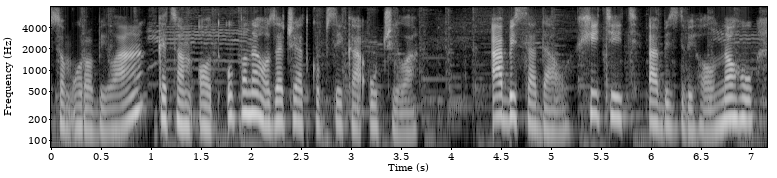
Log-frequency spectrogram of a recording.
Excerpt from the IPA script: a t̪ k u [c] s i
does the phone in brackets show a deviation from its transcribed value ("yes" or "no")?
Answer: yes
